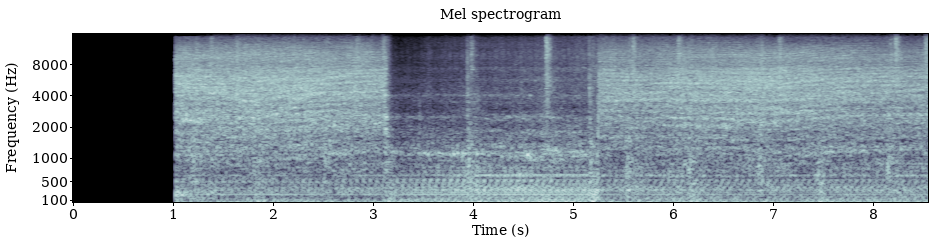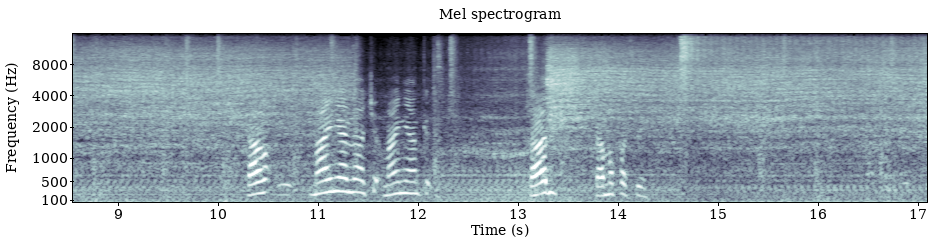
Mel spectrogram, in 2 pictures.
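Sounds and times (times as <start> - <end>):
spray gun hissing: 1.0 - 3.2, 5.2 - 11.6, 12.9 - 17.0
low machine hum: 1.0 - 17.0.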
